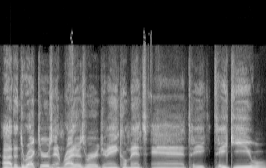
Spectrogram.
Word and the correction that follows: Taika Waititi: Taika Waititi.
